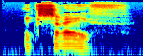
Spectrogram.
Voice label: "ik schreef", Dutch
